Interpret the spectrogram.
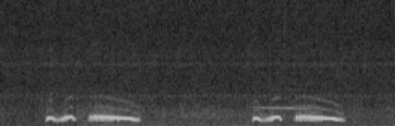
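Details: Spotted dove calling to stir decoy birds into answering, a bird of village fields: two identical phrases about two seconds apart, each a quick wavering double-note coo then a long smooth falling coo, over quiet background.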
